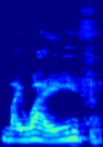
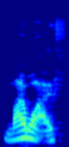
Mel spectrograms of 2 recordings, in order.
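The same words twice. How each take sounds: First: It is said in a Borat impression. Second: It is said in his normal voice.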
